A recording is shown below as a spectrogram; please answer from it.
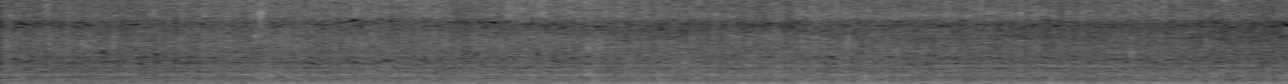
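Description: Oil and masala sizzling and bubbling steadily in a pressure cooker. A soft thump near the end as curd-marinated chicken drops into the hot oil.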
